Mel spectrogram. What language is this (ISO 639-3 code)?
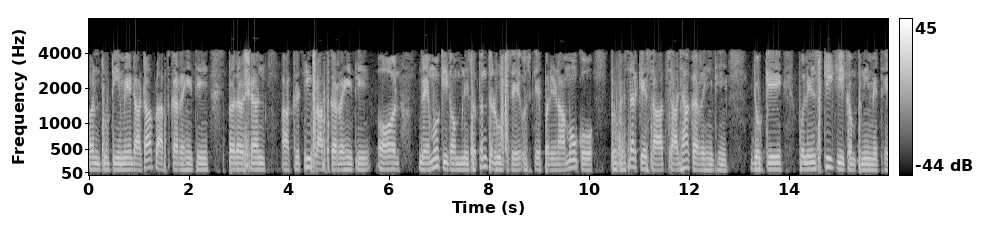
hin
